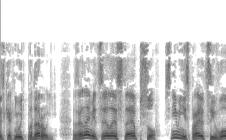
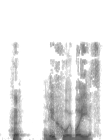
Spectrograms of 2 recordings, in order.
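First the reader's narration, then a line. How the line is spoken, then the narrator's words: Admiring mutter. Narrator (Russian): пробормотал мрак с невольным восхищением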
